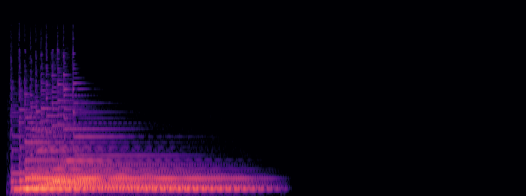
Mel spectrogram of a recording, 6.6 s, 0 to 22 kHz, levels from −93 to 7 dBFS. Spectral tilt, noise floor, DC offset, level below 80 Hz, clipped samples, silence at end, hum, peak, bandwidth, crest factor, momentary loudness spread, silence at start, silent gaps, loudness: -10.5 dB/octave; -49 dBFS; under 0.1%; -70 dBFS; under 0.1%; 3.2 s; none; -12 dBFS; 4.8 kHz; 18 dB; 17 LU; 0.15 s; none; -27 LUFS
